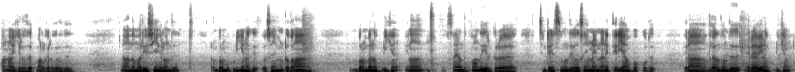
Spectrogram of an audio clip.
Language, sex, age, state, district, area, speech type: Tamil, male, 30-45, Tamil Nadu, Sivaganga, rural, spontaneous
